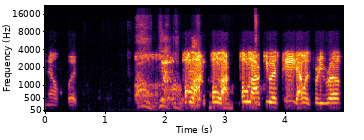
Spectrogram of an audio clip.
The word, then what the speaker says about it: Pollock: I think it's called Pollock, right?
